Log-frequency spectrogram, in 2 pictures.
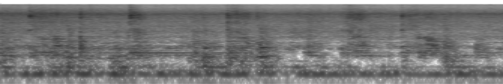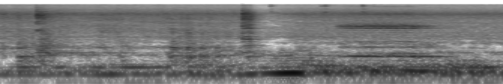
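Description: Masala of ginger-garlic paste and ground spices sizzling in oil in a steel kadai while a steel spatula stirs it, with irregular scrapes and clinks of the spatula against the pan, the sharpest about seven and a half seconds in. This is the bhuna stage, the masala being fried dry before water is added.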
